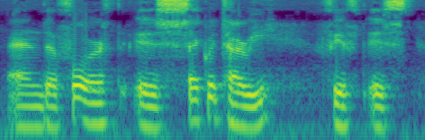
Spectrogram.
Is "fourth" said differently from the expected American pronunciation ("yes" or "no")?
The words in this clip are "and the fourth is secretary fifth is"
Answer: no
